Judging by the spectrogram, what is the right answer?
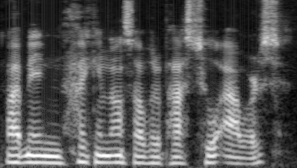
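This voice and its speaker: Here a lone hiker speaks briskly in a flat, mid-range voice, sounding nasally and a little tired. He rambles self-mockingly for his casual trail diary on a rainy forest path, with a stream and woodland ambience behind him and no echo.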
